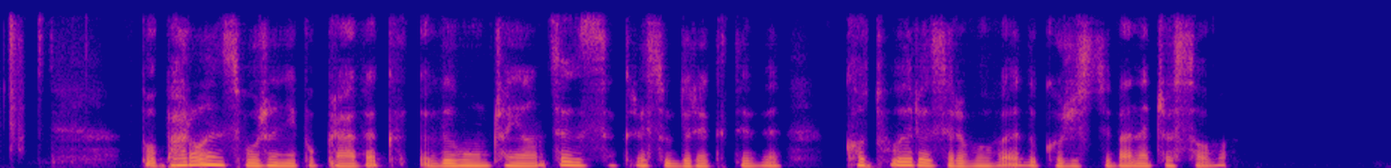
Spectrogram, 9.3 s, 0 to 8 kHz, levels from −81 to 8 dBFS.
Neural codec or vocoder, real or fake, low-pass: autoencoder, 48 kHz, 32 numbers a frame, DAC-VAE, trained on Japanese speech; fake; 7.2 kHz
